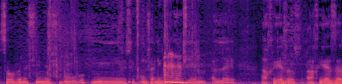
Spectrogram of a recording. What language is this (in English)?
Hebrew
